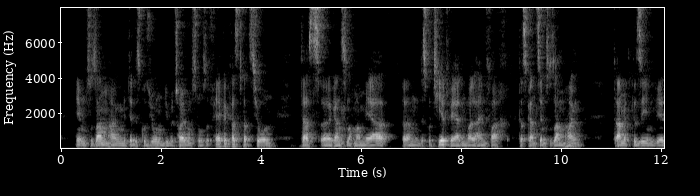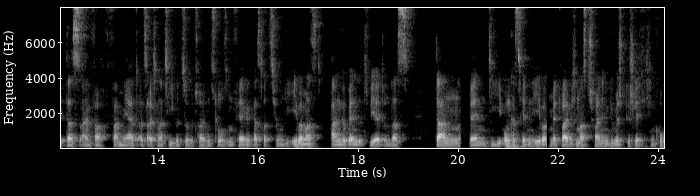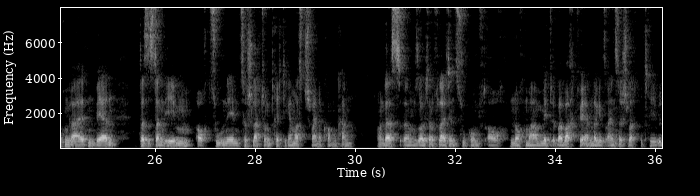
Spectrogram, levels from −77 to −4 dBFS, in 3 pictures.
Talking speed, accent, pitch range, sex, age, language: 135 wpm, German, 95-105 Hz, male, 20-39, English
